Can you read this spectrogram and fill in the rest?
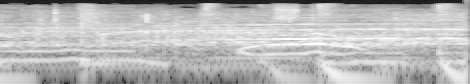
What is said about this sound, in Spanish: Ahí va a poner nuevo aplauso.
